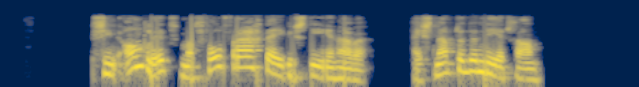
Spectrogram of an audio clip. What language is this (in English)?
Western Frisian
